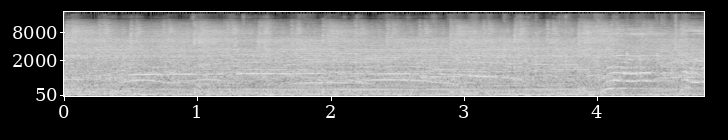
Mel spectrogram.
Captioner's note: audience cheering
